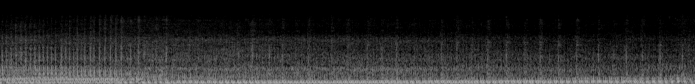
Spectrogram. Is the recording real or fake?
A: real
